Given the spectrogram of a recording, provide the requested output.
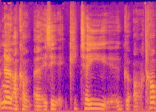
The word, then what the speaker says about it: Ncuti: Is it Ncuti? I can't pronounce his name. The new guy's doing it. I believe I may be wrong. The N is silent.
